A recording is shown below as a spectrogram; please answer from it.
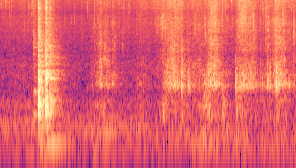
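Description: A spoon stirs cooked pieces into sizzling masala in a frying pan, starting with a sharp clatter and scrape, then a steady hiss of frying broken by repeated stirring passes, close and fairly loud.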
